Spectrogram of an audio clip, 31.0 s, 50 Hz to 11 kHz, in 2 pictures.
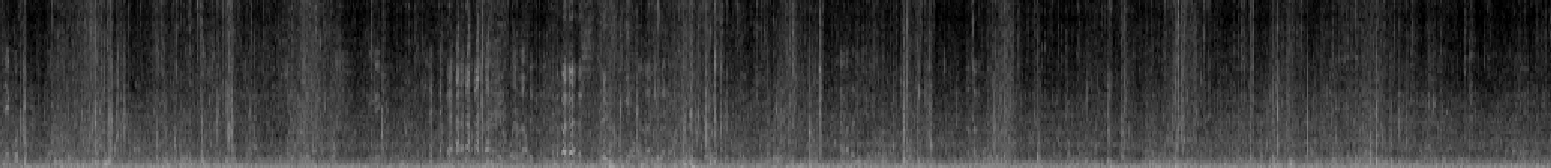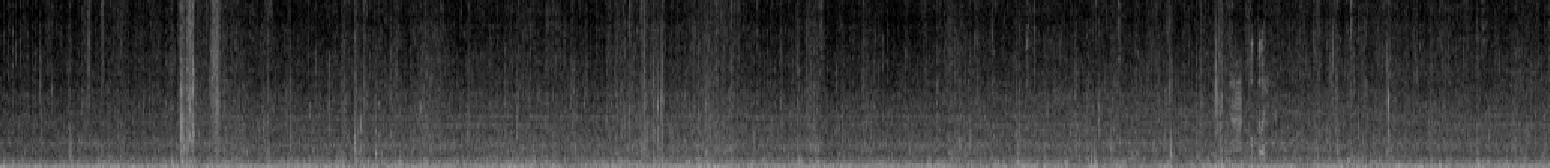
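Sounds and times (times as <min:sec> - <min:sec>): boat engine running: 0:00.0 - 0:31.0
wind on microphone: 0:18.5 - 0:31.0.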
